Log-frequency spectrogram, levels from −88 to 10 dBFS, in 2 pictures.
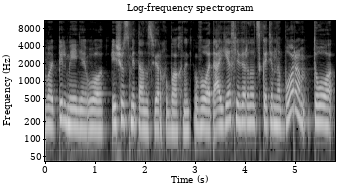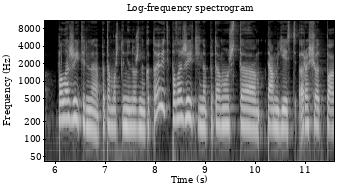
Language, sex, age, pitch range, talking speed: Russian, female, 20-39, 165-215 Hz, 140 wpm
